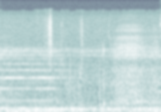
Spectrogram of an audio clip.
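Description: Quiet steady low hum with two faint clicks about two-thirds of a second apart, from a knife slitting a green chilli.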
